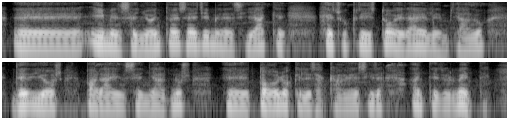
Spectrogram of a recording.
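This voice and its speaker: With a dark, mellow tone, a man speaks at medium pitch and a moderate pace with ordinary pitch variation, the sound dry and close with no echo. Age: 60s. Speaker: spiritual medium, channel host. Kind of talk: casual monologue. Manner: halting, many filler hesitations.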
